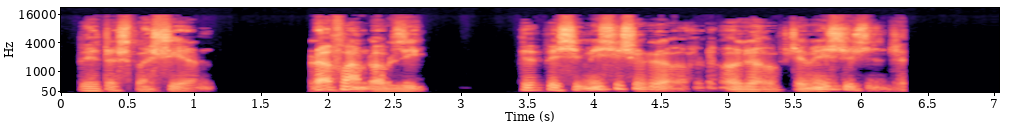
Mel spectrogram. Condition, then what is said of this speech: Parkinson's disease. Ich habe ich hab das Wort vergessen.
